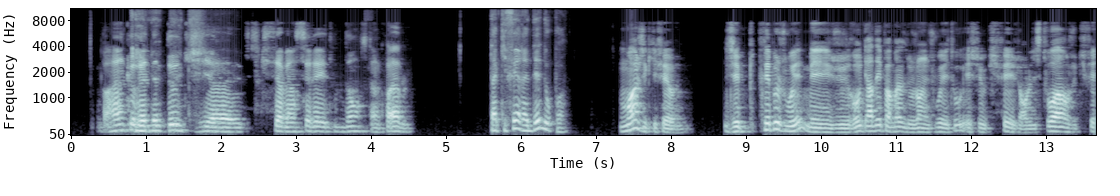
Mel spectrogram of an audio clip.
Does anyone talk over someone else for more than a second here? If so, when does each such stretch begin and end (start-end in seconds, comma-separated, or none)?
0.8-2.2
